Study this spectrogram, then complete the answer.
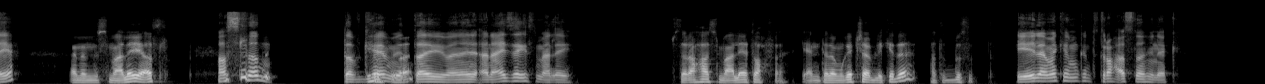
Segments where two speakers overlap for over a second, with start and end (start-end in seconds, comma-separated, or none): none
